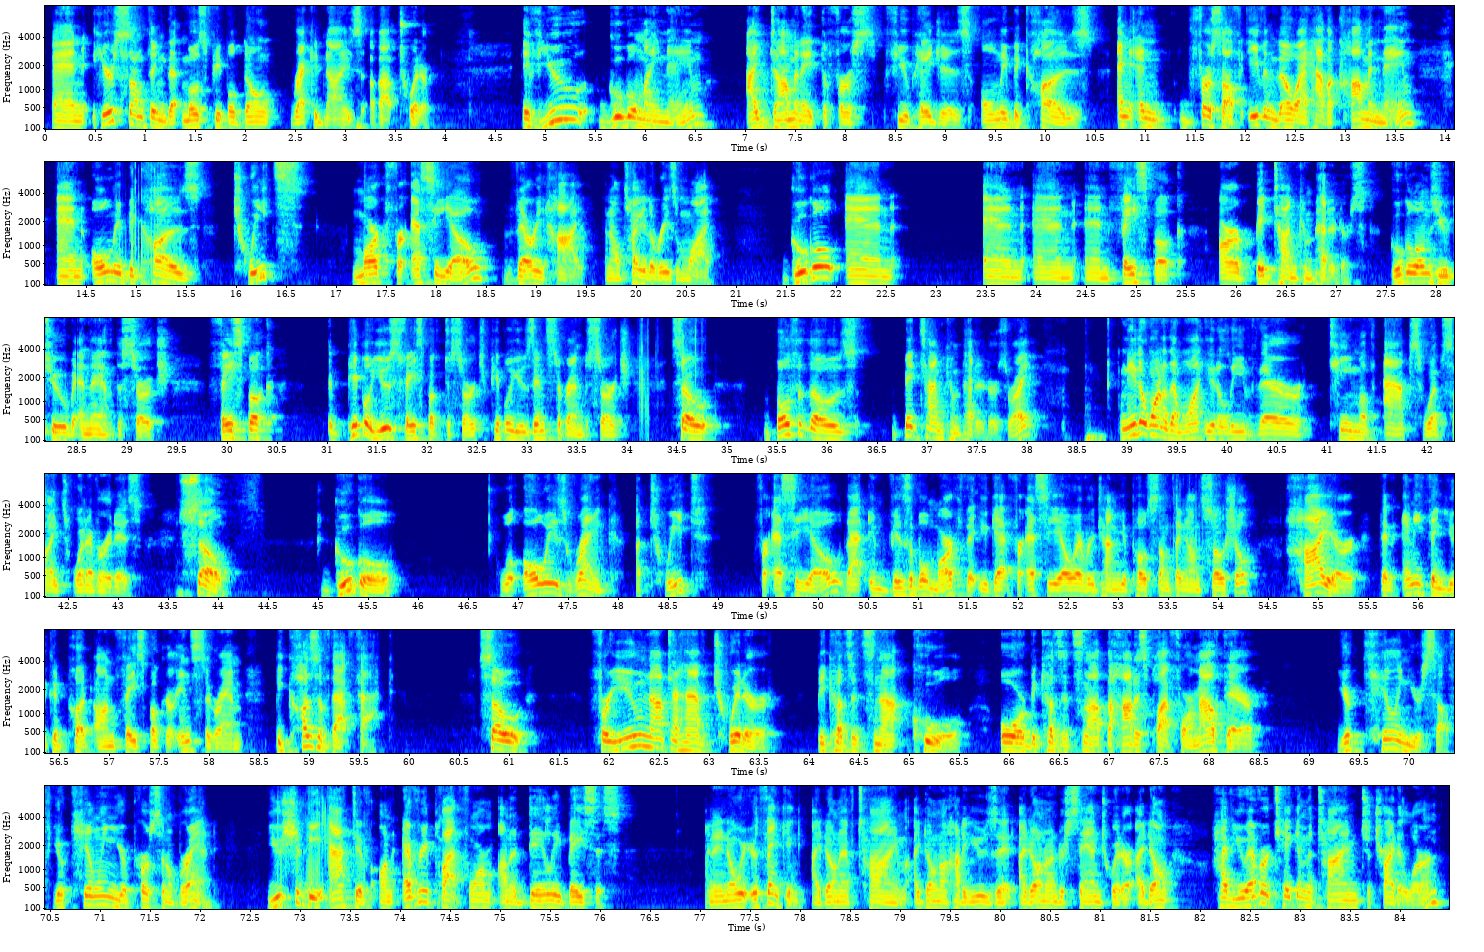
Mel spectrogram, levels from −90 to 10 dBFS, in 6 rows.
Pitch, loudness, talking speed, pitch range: 115 Hz, -20 LUFS, 150 wpm, 105-140 Hz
